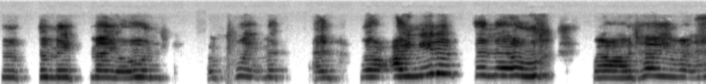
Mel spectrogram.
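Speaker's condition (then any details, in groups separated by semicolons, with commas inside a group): Cerebral palsy, spastic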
